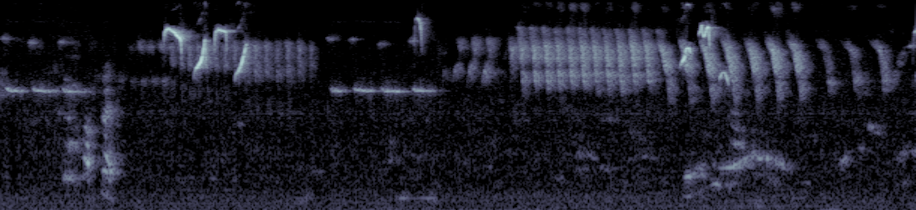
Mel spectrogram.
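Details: Cinereous tit (glatik batu) singing in lively gacor style: high sharp rising whistles and chirps, then a long fast buzzy rattling trill, more rising whistles and another buzzy trill; faint lower twitters, otherwise quiet.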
